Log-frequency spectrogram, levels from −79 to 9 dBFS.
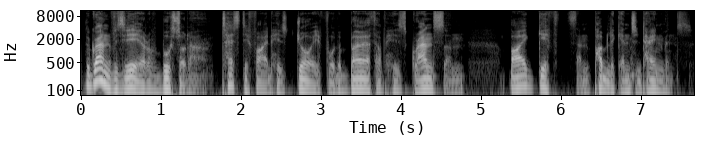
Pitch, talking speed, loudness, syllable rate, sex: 90 Hz, 150 wpm, -22 LUFS, 4.2 syllables/s, male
